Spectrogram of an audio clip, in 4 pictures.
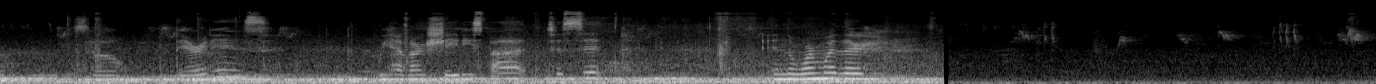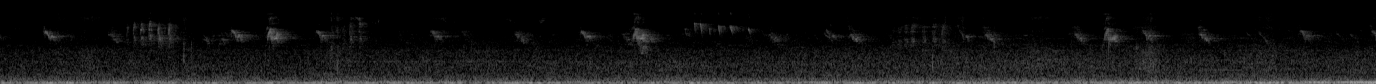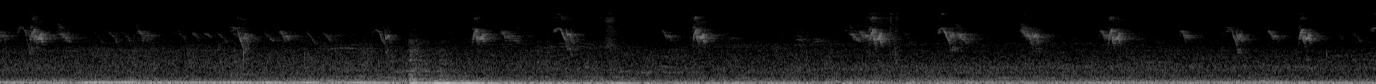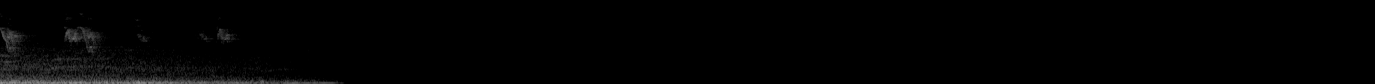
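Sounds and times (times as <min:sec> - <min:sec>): low rumble: 0:00.0 - 0:09.5
small birds chirping: 0:00.1 - 0:44.6.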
